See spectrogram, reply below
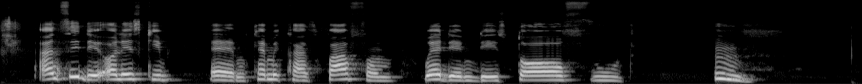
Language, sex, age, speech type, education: Nigerian Pidgin, female, 15-29, spontaneous, tertiary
